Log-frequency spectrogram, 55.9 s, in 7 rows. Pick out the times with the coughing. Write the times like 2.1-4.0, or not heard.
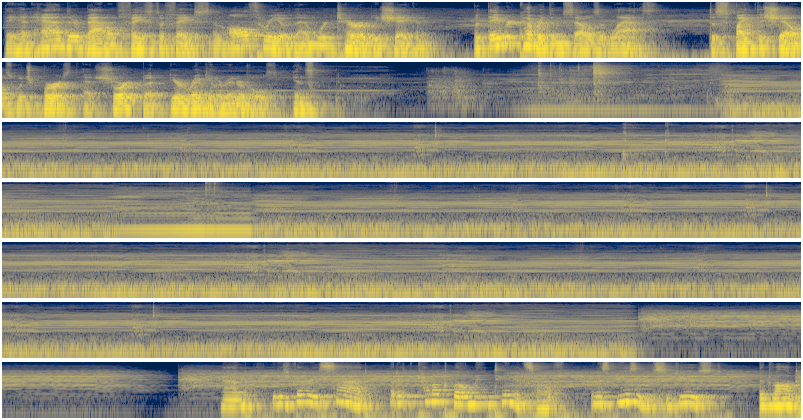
22.1-22.8.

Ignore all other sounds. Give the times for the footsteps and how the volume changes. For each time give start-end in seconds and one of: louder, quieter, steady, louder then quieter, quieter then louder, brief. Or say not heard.
not heard.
